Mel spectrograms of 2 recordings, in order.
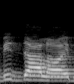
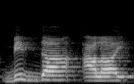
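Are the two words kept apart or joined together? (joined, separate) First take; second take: joined; separate. First: The two words merge into one, said quickly. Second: The two words are kept apart, said slowly. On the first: "দ্রুত উচ্চারণ করতে গিয়ে বলছি"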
